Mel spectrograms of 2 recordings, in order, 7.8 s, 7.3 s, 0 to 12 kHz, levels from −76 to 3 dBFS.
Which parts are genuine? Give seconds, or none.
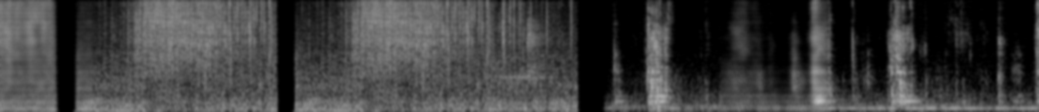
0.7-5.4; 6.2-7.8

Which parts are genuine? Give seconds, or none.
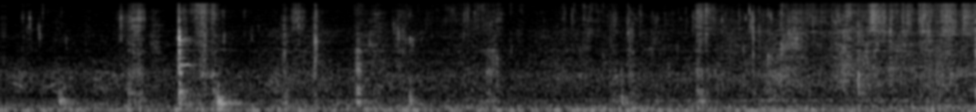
0.0-0.7; 2.7-5.9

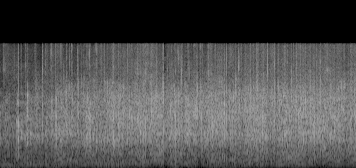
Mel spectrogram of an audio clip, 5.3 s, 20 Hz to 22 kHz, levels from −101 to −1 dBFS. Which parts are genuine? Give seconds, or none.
0.9-1.5; 2.4-2.9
